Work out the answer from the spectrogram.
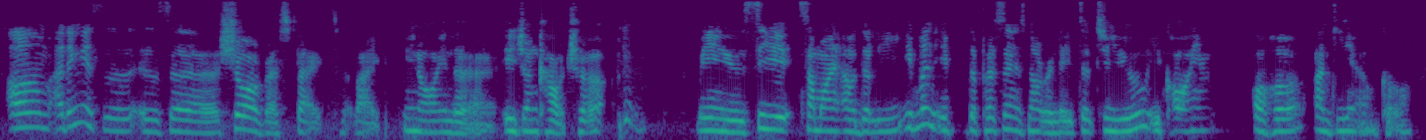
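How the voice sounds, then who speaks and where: A woman's voice: medium pitch, a little fast, creaky, breathy edge, no echo, low-quality recording. A woman guest on a podcast, chatting casually and filling her talk with "like" and "you know". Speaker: podcast guest, communications consultant. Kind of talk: casual interview chat.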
